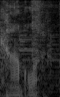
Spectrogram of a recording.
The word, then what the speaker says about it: Kamala: Except it's pronounced Kamala.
